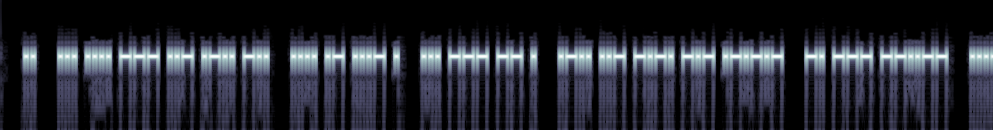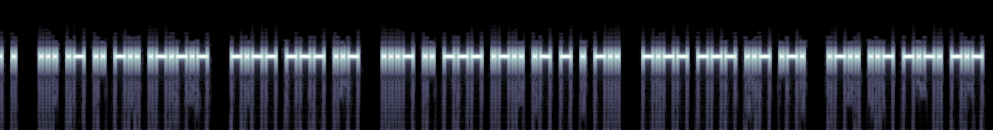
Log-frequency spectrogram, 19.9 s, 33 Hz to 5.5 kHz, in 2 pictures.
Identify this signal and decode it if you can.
Morse code, heard as a keyed tone, about 34 wpm, 600 Hz. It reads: I SHOULD HAVE SOME LUCK. NO, HE SAID. YOU VIOLATED YOUR LUCK
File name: the old man and the sea 2 35wpm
